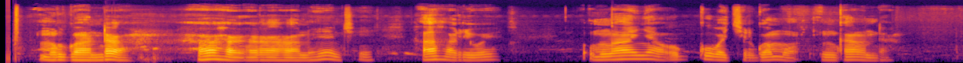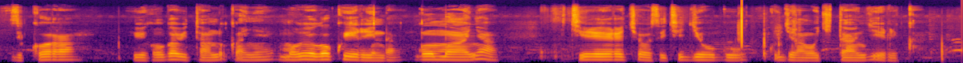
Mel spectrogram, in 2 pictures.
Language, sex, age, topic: Kinyarwanda, male, 25-35, government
